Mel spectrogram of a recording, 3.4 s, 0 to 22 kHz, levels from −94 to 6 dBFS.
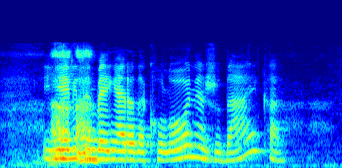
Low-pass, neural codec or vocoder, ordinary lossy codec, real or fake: none; none; none; real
